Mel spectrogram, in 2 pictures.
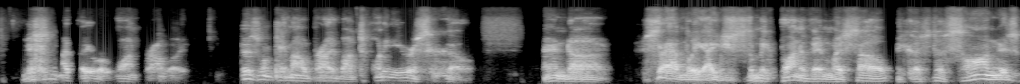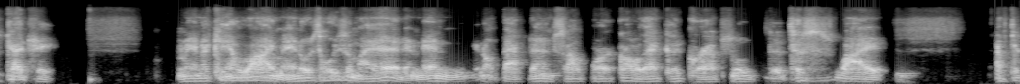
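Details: Adult male laryngectomee speaking with an electrolarynx held to his neck, his only form of communication; electrolarynx speech.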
